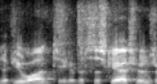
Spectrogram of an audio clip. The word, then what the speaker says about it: Saskatchewan: that right yeah yeah okay and you're in saskatchewan and you said it right so you're the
